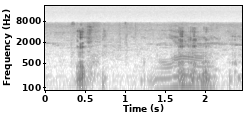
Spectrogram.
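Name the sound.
newborn piglets nursing from mother pig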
